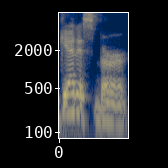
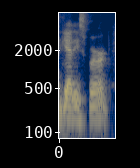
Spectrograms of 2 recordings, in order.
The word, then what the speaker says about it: Gettysburg: in the the small town of it's actually pronounced Gettysburg. I had a roommate who was from Gettysburg, Pennsylvania. So anyway, we say Gettysburg.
